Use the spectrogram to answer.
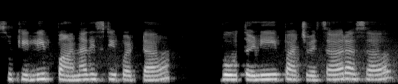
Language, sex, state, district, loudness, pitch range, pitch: Konkani, female, Goa, North and South Goa, -16 LUFS, 220-240 Hz, 230 Hz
